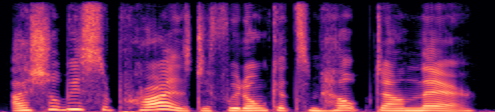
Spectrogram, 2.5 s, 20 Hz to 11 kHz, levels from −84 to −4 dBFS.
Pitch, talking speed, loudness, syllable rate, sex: 230 Hz, 290 wpm, -16 LUFS, 6.5 syllables/s, female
